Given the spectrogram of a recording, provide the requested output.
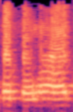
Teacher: لما جاء على خطوات سكن الطاء قلقلة، لأن هذه قراءة أو رواية ورش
